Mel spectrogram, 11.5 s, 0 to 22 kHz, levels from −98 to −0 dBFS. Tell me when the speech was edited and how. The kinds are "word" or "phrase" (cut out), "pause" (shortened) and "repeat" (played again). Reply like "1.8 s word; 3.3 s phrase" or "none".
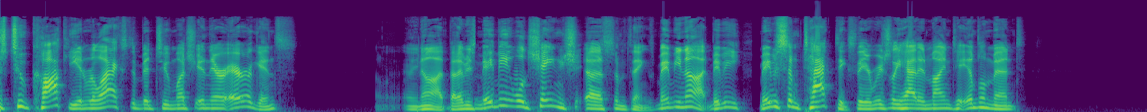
4.2 s word; 4.7 s word; 7.5 s pause

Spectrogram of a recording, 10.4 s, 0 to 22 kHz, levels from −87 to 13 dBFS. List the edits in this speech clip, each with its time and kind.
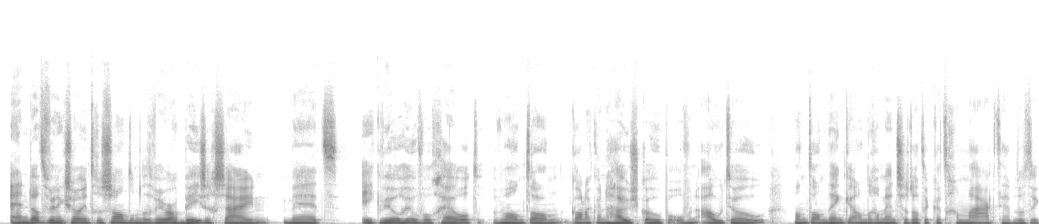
none

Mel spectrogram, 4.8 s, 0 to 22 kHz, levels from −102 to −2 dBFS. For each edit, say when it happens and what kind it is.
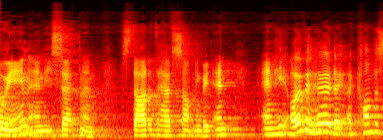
1.0 s word; 2.5 s word

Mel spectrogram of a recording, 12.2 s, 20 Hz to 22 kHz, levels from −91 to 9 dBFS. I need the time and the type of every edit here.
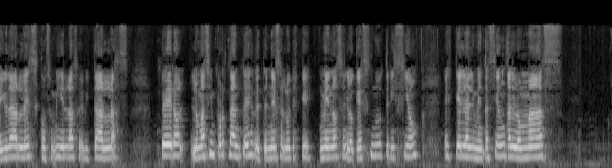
5.5 s word; 5.9 s word; 6.4 s word; 10.2 s word

